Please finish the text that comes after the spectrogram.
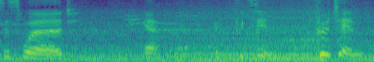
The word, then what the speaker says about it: poutine: Poutine, as in President Putin.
